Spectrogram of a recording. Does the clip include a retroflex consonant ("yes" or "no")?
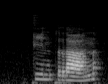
no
